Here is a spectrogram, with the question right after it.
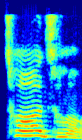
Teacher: ছ, ঝ তালুতে স্পর্শ করছে, তাই এটা মহাপ্রাণ, কিন্তু স্থান অনুযায়ী এটা তালব্য ধ্বনি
